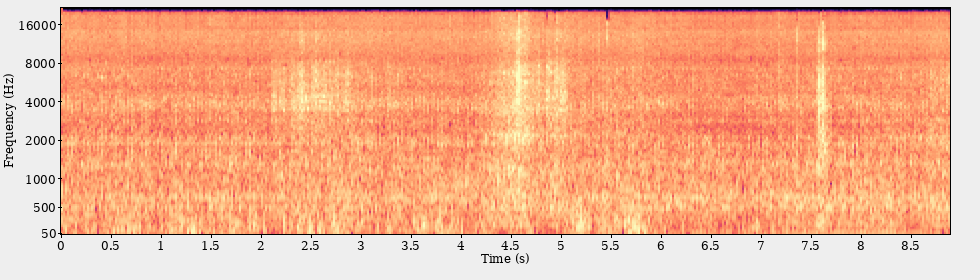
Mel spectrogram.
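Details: Citroen Berlingo 1.6 HDi diesel: rough chattery growl at idle in neutral that goes away with the clutch pressed and worsens creeping forward and back; clutch or gearbox fault suspected, gearbox later removed.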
